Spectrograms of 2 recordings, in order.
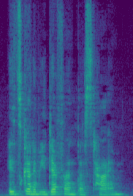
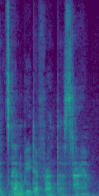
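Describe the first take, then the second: First: Said in the usual way. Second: Soft, fast vow under the breath; quiet self-promise; quiet promise to herself. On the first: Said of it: "when I said". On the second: Real, not acted. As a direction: murmur it to yourself as a private promise. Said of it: "making a promise to myself".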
